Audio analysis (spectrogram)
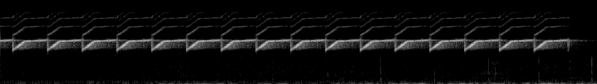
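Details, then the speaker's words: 2015 Harley-Davidson Street Glide Special with Smart Siren II alarm just installed, demo: a loud shrill siren sweeping upward about three times a second repeatedly before cutting off. "so that's the first warning chirp there's our second one if Billy badass wants to get on it for third time"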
